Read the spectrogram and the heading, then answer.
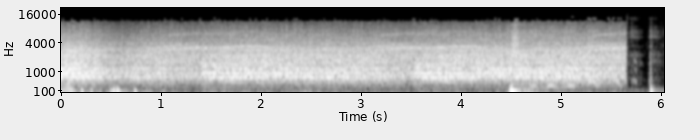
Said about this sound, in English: I like I like the applause on loop. I like that. Very very good.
